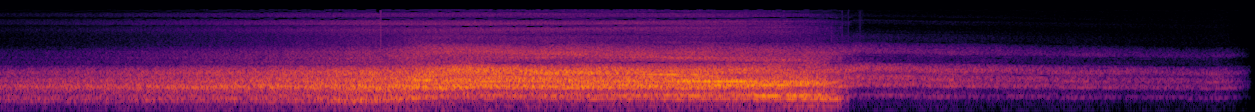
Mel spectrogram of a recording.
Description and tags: THis is a spooky effect of a ghost sliding by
